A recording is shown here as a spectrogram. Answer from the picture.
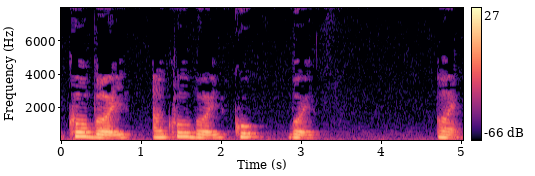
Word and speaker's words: cow-boy: ou une vraie ce mot on va le prononcer cowboy un cow-boy co boy way possible ce mot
